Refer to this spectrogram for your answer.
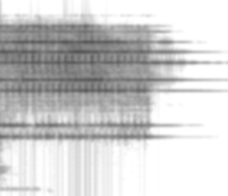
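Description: A phone rings with an incoming call from a colleague: a bright, high, bell-like trill that rattles rapidly for about a second and a half, then cuts off and leaves a ringing tone that fades out. No one speaks.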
